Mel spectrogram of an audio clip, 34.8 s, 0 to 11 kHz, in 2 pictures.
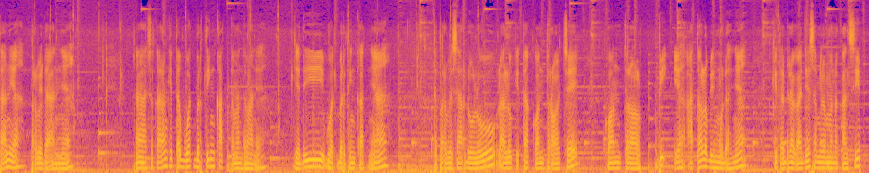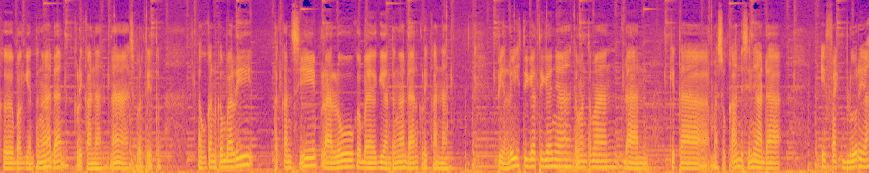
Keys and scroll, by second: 11.3 ctrl+c.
